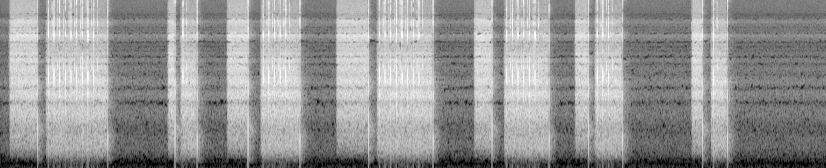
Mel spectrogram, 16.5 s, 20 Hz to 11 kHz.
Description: Pulse dialling, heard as a rotary dial, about 9 pulses a second. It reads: 9 1 5 8 6 3 1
